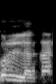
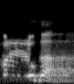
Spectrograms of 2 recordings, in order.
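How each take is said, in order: First: The vowel after the double L is a. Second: The vowel after the double L is u. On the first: The speaker calls it wrong. "कुल्लका नहीं" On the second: The speaker calls it right.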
